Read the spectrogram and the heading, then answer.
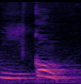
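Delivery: yi in rising second tone, gong in falling fourth. Explaining mandarin tone change when reading yigong, second tone on yi, fourth on gong. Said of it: "berarti nada yi itu berubah menjadi nada kedua, jadi dua empat".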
